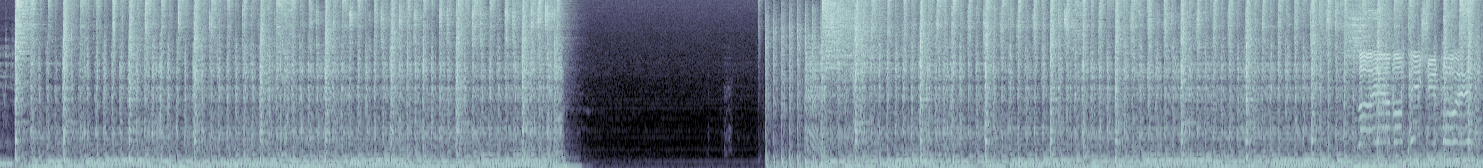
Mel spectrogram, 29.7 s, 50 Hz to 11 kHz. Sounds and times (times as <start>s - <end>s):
Music: 0.0s - 11.9s, 15.2s - 29.6s.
